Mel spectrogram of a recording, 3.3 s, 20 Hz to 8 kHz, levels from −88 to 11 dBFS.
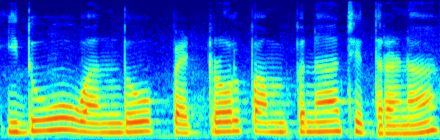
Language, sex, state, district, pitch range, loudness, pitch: Kannada, female, Karnataka, Bidar, 195-215 Hz, -12 LUFS, 205 Hz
